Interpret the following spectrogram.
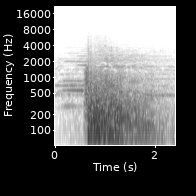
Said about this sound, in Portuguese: Com as explosões, a produção de petróleo ficou comprometida, a cotação disparou e a tensão no Oriente Médio teve uma escalada.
